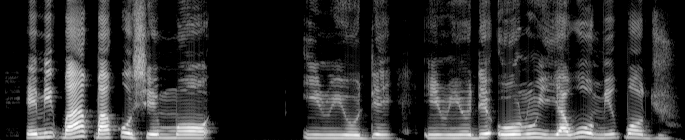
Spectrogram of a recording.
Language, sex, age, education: Yoruba, female, 15-29, tertiary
